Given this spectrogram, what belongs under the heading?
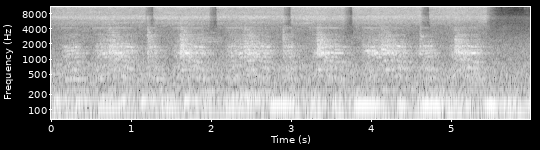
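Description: A Tritech airless spray gun applying Renner wood coating onsite gives a loud, steady hiss that surges and dips in a regular rhythm as the gun sweeps back and forth, then cuts off near the end.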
